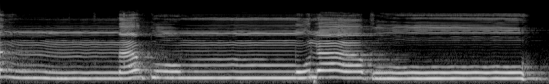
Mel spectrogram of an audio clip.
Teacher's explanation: میم ساکن کے بعد دوسری میم ہے تو یہاں پر ادغام شفوی ہوگا، میم میں غنہ کر کے پڑھیں گے، میم مشدد میں غنہ کر کے پڑھیں گے۔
